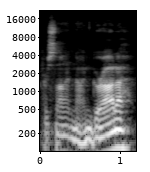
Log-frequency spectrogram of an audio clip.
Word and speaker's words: persona non grata: listen I sound the more I like it persona nagrada is that you pronounce it yeah persona non grata uh not a weak track going here um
